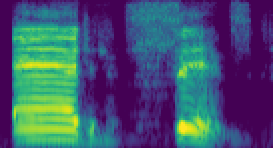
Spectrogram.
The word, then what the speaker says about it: AdSense: know what you're doing it's AdSense the last word is sense like Common Sense AdSense and it's spelled since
